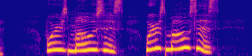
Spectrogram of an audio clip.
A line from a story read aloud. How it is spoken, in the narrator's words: the people wailed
